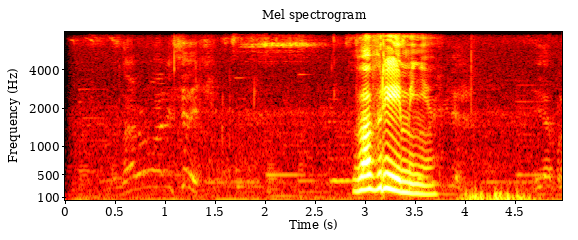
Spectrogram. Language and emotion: Russian, neutral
